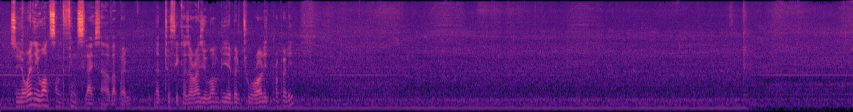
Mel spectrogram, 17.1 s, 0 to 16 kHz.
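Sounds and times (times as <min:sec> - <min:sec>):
low kitchen machine hum: 0:00.0 - 0:17.0.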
